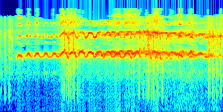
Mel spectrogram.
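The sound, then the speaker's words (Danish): An albatross call, a loud, shrill sustained whistling tone lasting about two seconds, broken by several harsh rasping bursts, with no talking. “Det er en albatros”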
